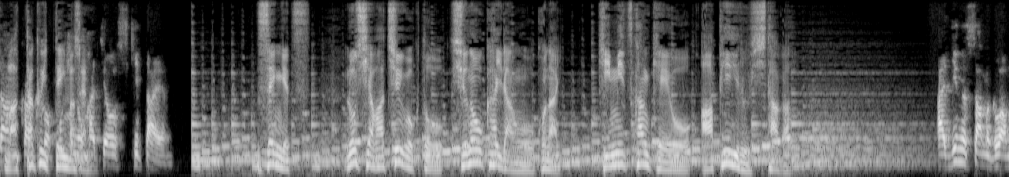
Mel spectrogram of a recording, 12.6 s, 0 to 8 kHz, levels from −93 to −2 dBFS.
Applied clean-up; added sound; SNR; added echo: none; none; none; none.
